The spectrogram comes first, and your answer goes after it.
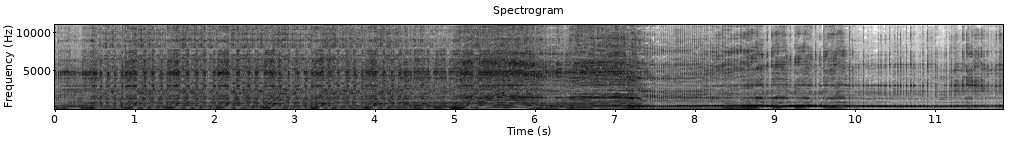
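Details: Suzuki RM60 two-stroke after carb cleaning, fresh gas/oil mix, and chain reinstalled and adjusted: crisp raspy buzz climbs and falls cleanly with each throttle blip, settles back smoothly; runs healthy.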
